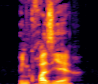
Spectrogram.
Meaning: 1. cruise (sea voyage) 2. cruiser (vessel which cruises)
- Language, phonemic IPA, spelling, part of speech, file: French, /kʁwa.zjɛʁ/, croisière, noun, Fr-croisière.ogg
